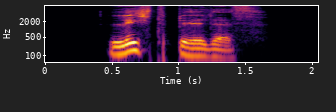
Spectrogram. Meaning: genitive of Lichtbild
- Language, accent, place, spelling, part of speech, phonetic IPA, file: German, Germany, Berlin, Lichtbildes, noun, [ˈlɪçtˌbɪldəs], De-Lichtbildes.ogg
